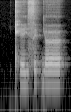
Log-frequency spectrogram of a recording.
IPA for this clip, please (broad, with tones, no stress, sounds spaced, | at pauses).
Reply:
kʰ e˥ j s ɪ˥ k̚ j œː˥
